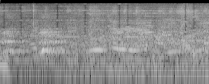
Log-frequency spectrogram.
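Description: Dogs in animal-shelter kennels barking, many at once in an unbroken, overlapping din.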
